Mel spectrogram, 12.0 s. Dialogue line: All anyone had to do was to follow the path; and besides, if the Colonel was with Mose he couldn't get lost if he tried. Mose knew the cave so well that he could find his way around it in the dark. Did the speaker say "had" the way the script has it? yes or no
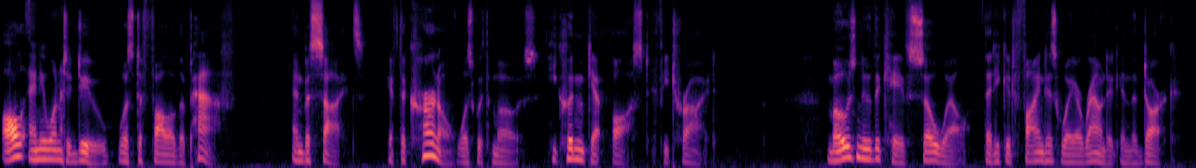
no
